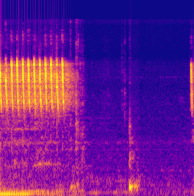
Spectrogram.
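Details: Hill prinia used as a lure to stimulate caged birds to sing: a fast, high, buzzy trill of evenly pulsed notes lasting about a second, then quiet with a brief low knock and the trill starting again.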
